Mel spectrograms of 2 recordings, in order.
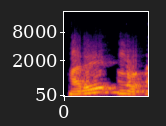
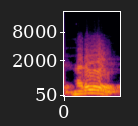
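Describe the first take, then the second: First: हरे अव said as two separate words with a break; separated form हरे अव, slowly spelled out; split reading. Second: हरेव run together as one word with no अ sound; combined sandhi form हरेव; joined reading. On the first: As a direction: pronounce हरे, pause, then अव. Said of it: "जब हम इसको विच्छेदित करते हैं तब पढ़ेंगे". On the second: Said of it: "क्या पढ़ेंगे?". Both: Shown as a demonstration.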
